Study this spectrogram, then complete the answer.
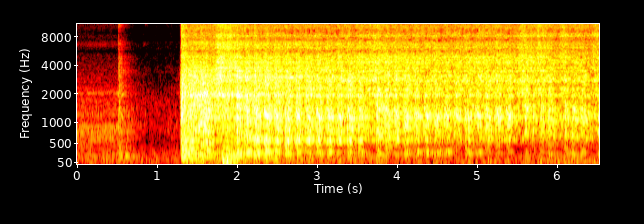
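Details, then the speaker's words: Holden VL Turbo with RB30 engine, first start attempt after install: steady starter cranking at about four turns per second that never catches; cranks but no start for lack of fuel, which was then added. "Might need some fuel. Go on. Temp 2, we put some fuel in it, so good to go now."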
